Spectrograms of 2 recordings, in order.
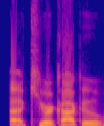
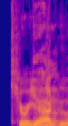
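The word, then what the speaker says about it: Kiriakou: thing, y'all know John Kira Kiraaku or Damn, I I butchered that last name. Kiryaku, I know you're talking about white dude.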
